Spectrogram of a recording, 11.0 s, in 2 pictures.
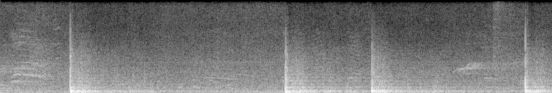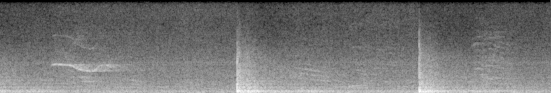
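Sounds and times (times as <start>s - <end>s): firework bangs with echo: 0.6s - 1.9s, 2.8s - 6.8s, 7.8s - 10.9s.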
